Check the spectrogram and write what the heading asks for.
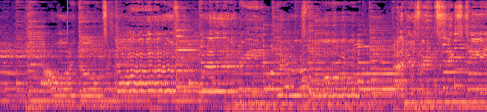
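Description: Live band music heard from the crowd: sustained keyboard chords over bass guitar in an instrumental stretch between sung lines.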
